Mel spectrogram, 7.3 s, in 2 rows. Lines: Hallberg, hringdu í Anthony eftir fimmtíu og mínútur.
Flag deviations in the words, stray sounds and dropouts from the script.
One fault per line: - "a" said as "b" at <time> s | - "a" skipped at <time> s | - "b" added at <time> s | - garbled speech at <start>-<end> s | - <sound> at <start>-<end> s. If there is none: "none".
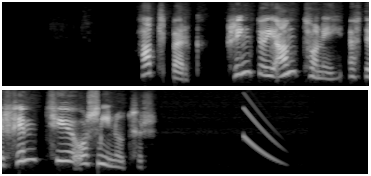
- chirp at 6.1-6.6 s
